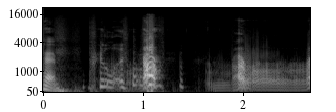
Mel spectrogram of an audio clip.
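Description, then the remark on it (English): A person imitates a dog, making a few gruff bark-like yelps with one loud sharp bark, then a longer whining, howl-like vocal note, all fairly loud. “So this is my dog bark.”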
